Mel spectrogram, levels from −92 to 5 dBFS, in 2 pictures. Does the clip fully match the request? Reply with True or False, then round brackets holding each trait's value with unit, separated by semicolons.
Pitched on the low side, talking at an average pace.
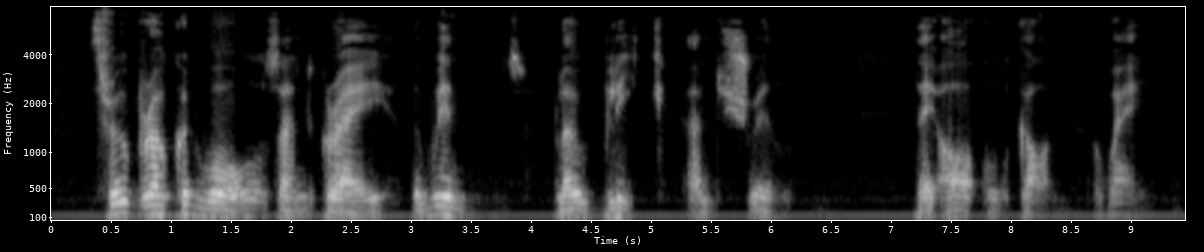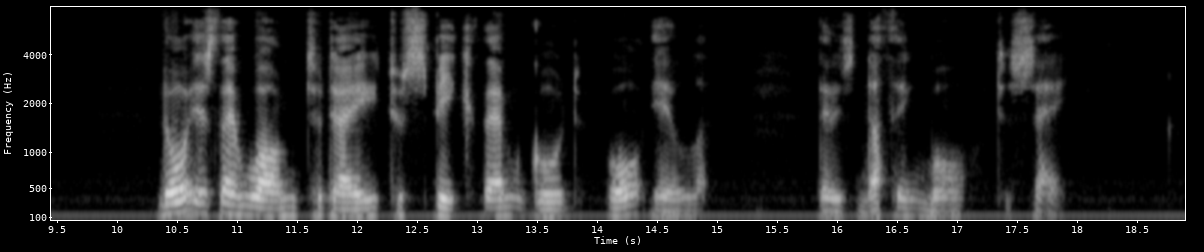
False (115 Hz; 105 wpm)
